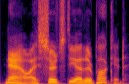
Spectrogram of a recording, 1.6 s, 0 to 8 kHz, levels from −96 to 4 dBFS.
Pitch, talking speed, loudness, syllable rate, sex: 125 Hz, 220 wpm, -17 LUFS, 5.2 syllables/s, male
